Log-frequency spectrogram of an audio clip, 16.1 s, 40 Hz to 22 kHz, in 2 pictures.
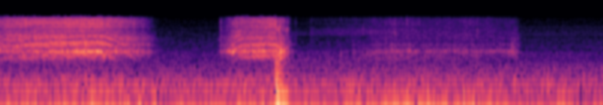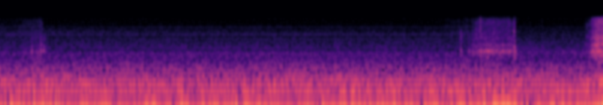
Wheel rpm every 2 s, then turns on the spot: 110, 70, 20, 10, 0, 0, 0, 10.
4-8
